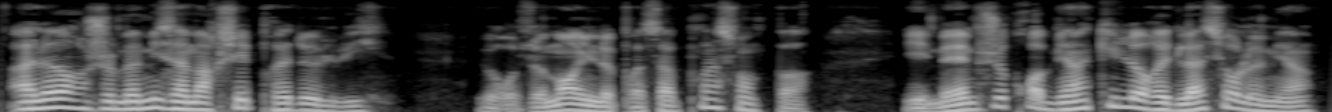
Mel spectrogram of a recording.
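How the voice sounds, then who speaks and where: A man reading a classic novel aloud as an audiobook narrator, measured and expressive. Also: mid-range voice, no echo, studio quality.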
